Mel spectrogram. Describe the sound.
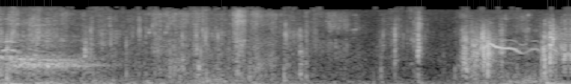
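Soft footsteps of two masked figures sneaking out of bushes: quiet, uneven steps mixed with light rustling, a few sharper scuffs standing out near the end.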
